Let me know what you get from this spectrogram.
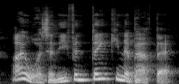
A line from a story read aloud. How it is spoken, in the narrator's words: cried the colonel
